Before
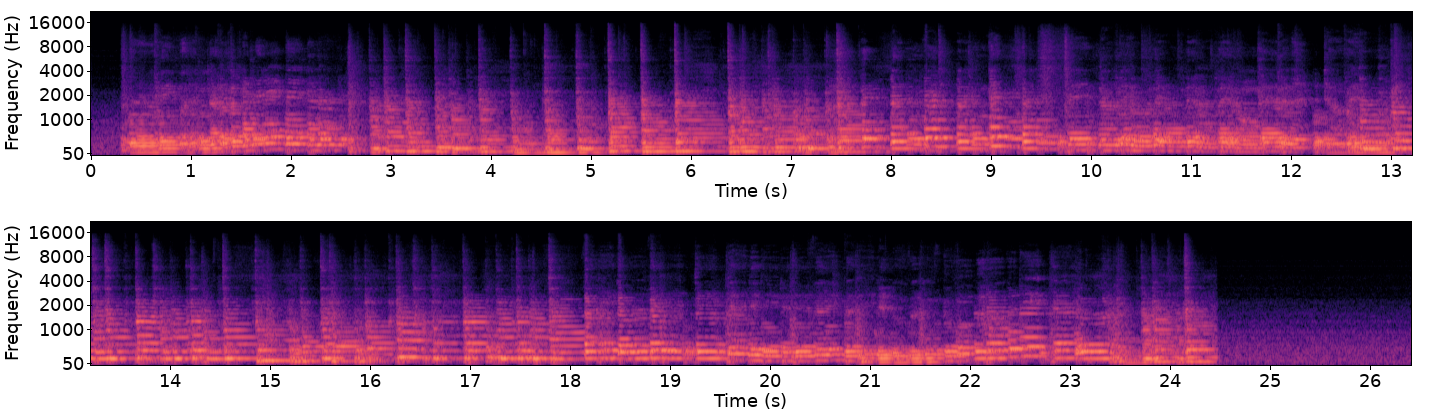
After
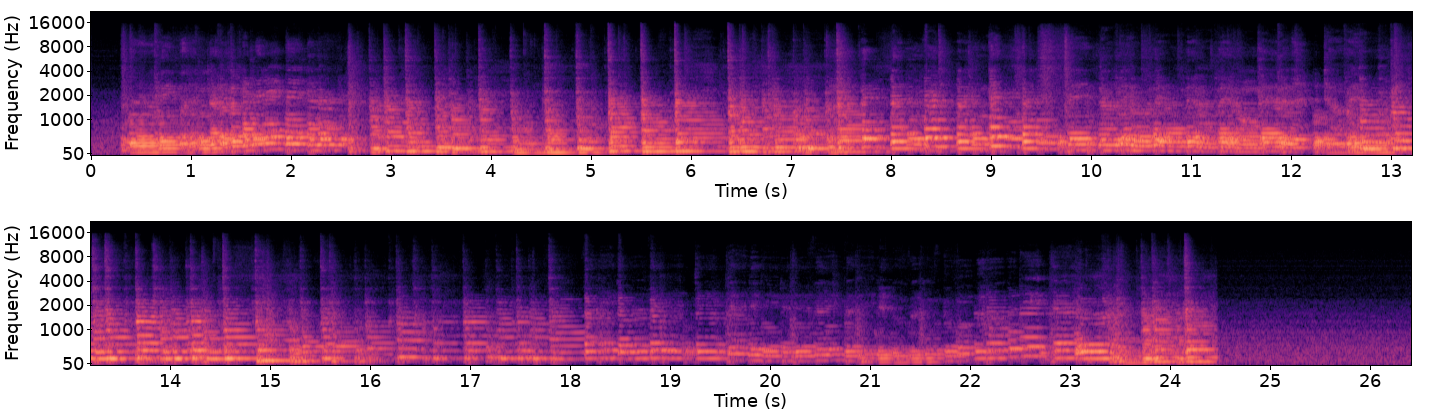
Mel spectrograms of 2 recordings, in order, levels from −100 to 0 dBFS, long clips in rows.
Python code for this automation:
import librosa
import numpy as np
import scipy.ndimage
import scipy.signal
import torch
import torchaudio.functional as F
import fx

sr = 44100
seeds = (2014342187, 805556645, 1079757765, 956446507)

y = fx.gain(x, sr, db=fx.line((14.97, 4.0), (15.97, -4.5), (22.36, -4.5), (23.22, 3.5)))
